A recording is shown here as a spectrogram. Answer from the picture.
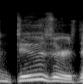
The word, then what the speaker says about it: Doozers: I think in the last episode in that we covered this back in episode 14, you referred to them as doozers? Dozers? How do you say it? Oh, yeah, the doozers. They're totally the doozers from Fraggle Rock. They are totally the doozers.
